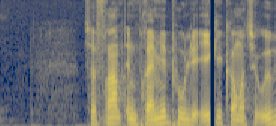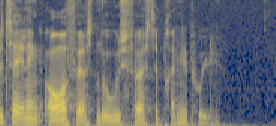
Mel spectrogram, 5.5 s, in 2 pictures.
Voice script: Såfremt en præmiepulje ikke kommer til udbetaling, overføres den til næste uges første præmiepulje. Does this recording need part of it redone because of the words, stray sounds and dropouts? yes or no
yes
